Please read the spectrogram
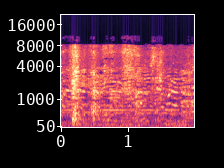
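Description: Indistinct speech and chatter from people talking, with no clear words.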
